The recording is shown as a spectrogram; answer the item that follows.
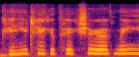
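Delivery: high, small, mousy little lady's voice. Retelling what a stranger at a rock garden asked: imitating a mousy voice. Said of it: "I hear this mousy voice from a lady go".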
